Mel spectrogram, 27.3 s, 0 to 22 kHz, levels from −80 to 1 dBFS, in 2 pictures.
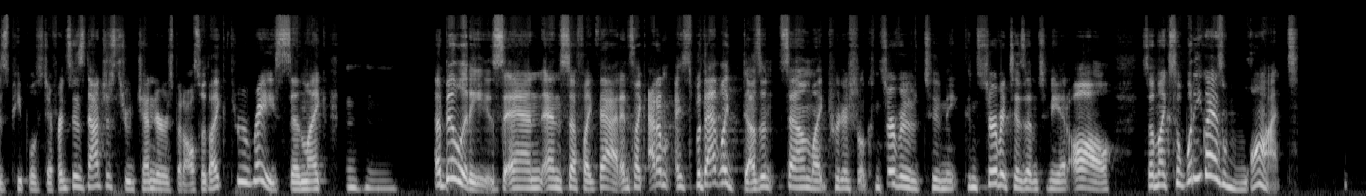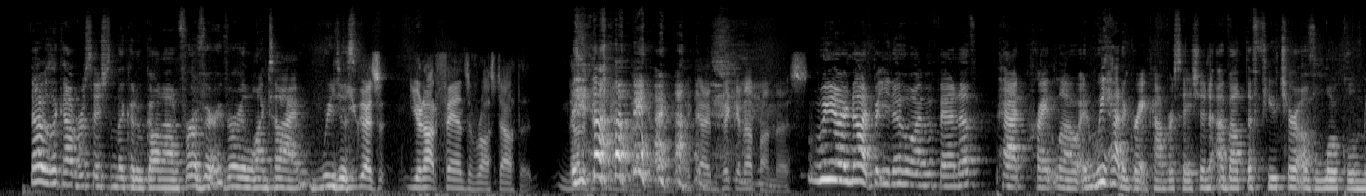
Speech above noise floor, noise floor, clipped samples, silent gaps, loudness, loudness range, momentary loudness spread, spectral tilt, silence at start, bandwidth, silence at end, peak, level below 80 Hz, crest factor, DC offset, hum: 33 dB; -55 dBFS; under 0.1%; none; -22 LUFS; 5 LU; 12 LU; -4 dB/octave; 0 s; 18 kHz; 0 s; -6 dBFS; -58 dBFS; 16 dB; under 0.1%; none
